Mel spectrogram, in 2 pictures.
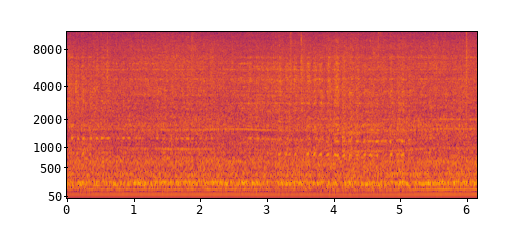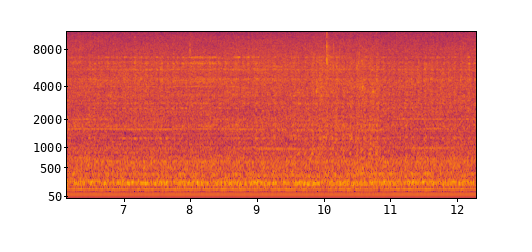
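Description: A tiller churns and grinds through the soil.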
